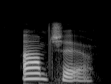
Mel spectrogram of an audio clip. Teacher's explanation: la première syllabe est accentuée par conséquent la deuxième ne l'est pas ce n'est pas comme en français on dit fauteuil de manière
